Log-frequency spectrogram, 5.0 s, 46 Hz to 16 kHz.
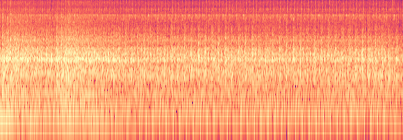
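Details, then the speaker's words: Yamaha R15 V2 single-cylinder at idle after replacing the damaged automatic timing chain tensioner; an even, steady putter with no top-end rattle, and the earlier timing chain play noise is completely gone. "നമുക്ക് ഇതിലൂടെ മനസ്സിലാക്കാം നമ്മുടെ timing ചെയിൻ്റെ പ്ലേയുടെ sound പൂർണ്ണമായിട്ടും മാറിയിട്ടുണ്ട്."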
